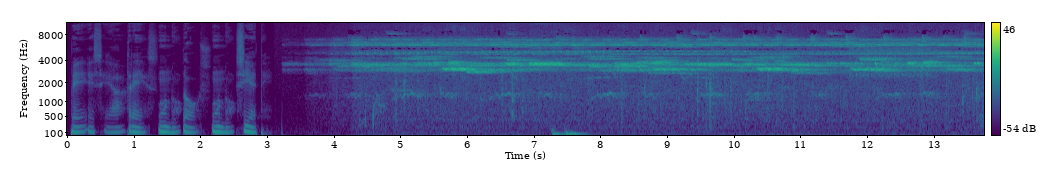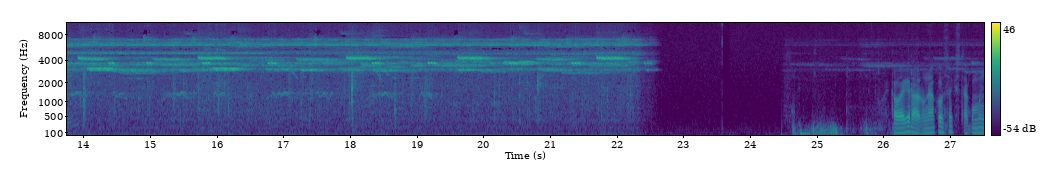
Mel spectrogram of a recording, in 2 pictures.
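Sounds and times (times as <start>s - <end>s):
speech: 0.4s - 3.4s, 26.2s - 27.5s
chorus of crickets chirping: 3.2s - 22.7s, 24.5s - 27.5s
faint rumbling: 7.2s - 8.3s, 24.5s - 26.3s.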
